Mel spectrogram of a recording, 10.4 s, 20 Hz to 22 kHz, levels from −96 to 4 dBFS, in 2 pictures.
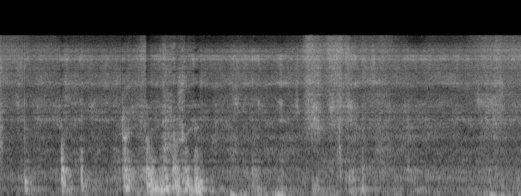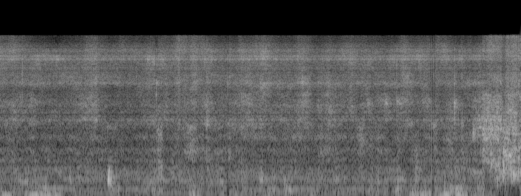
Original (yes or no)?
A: no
